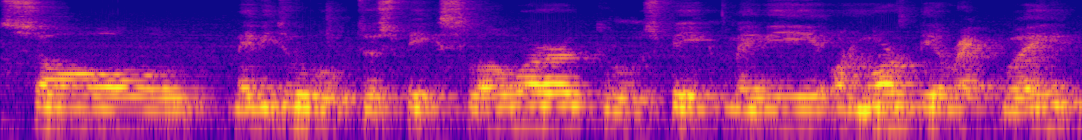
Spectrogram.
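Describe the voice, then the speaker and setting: Speaking very slowly with a Spanish accent, a man uses a medium pitch and a monotone, flat delivery. Noticeable background noise and audible room echo are present. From Spain. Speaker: law student. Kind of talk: group discussion.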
